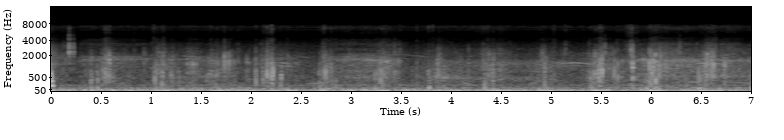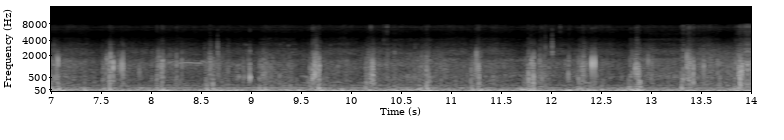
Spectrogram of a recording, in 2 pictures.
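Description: Footsteps crunching on a gravel path, irregular steps of someone walking uphill, over a low rumble of wind on the microphone.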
